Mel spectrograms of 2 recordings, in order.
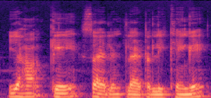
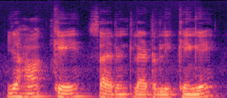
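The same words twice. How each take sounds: The two takes are said the same way.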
